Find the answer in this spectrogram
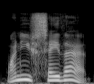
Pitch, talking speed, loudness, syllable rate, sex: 175 Hz, 320 wpm, -16 LUFS, 6.4 syllables/s, male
